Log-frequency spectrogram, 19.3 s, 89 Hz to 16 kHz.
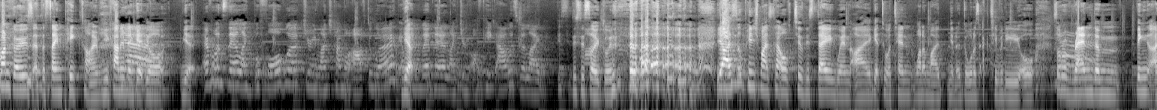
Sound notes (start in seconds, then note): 10.5 laughing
